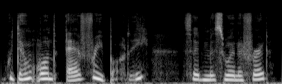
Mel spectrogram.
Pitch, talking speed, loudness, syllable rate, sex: 230 Hz, 150 wpm, -16 LUFS, 6.1 syllables/s, female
